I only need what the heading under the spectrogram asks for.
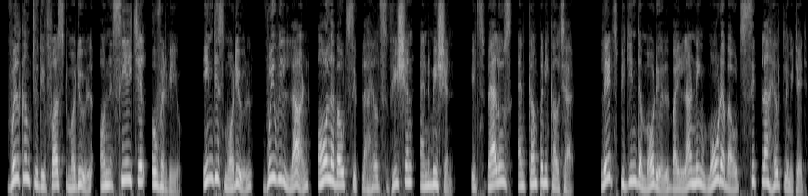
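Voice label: BN AccEn, Bengali accented English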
